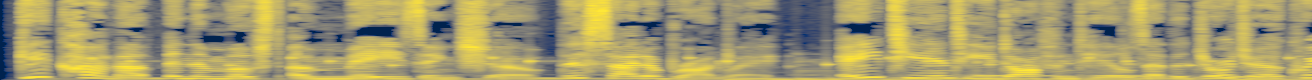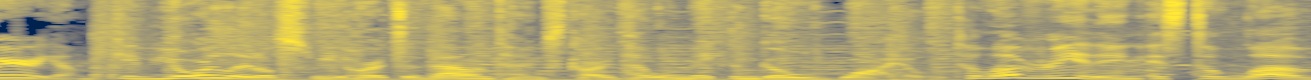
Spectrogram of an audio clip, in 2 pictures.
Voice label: Commercial KID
